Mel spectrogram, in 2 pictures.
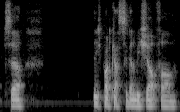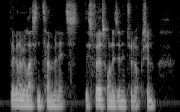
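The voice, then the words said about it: Yorkshire English accent. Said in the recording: “if you like the Yorkshire accent”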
